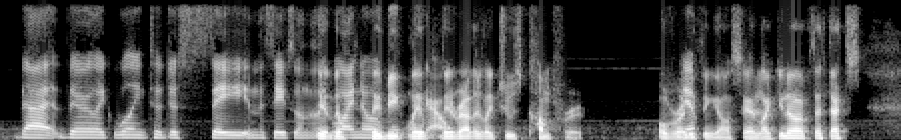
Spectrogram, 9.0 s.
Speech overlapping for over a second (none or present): present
